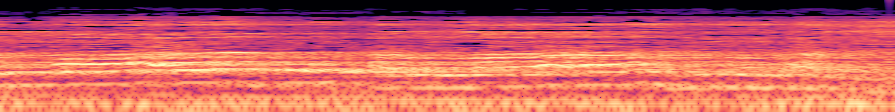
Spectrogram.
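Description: Background music: a voice chanting a slow, wavering melodic line over a steady low hum.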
